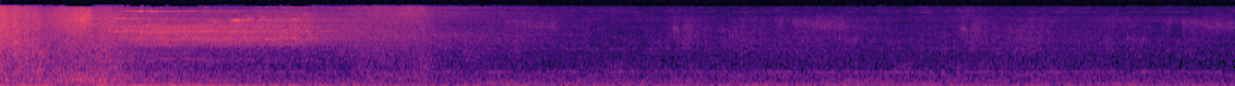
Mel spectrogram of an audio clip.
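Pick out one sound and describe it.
A triumphant fanfare of music plays steadily.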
